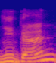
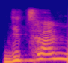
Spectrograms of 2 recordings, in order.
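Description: First: The middle consonant is a soft D sound. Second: The middle consonant is a hard T sound. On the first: The speaker calls it right. "T sert sesini ben neye dönüştürdüm? Yumuşağı olan D'ye çevirdim" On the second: The speaker calls it wrong. "T sert sesiyle bitiyor"

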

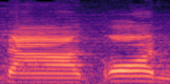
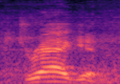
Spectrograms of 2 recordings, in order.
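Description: First: It starts with a plain 'da' without an r. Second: It starts with 'dra', with a clear r. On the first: The speaker calls it wrong. "ไม่ใช่ดาก้อนนะ" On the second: The speaker calls it right. "เราออกเสียงว่าดอรอแอดรา"

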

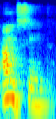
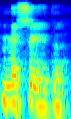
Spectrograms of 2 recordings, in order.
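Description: First: The vowel comes before the m sound. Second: The vowel comes after the m sound. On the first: The speaker calls it right. "è am sed" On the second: The speaker calls it wrong. "non è me sed"

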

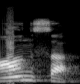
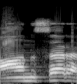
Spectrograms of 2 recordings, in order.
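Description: First: The word ends without an r sound. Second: The word ends with an r sound. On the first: The speaker calls it right. "ఇక్కడ ఆర్ silent" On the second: The speaker calls it wrong. "ఆన్సర్ అనకూడదు"

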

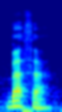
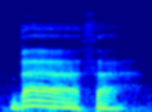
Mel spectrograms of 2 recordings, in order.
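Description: First: The vowels are short and said quickly. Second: The vowels are drawn out and long. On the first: The word has no lengthening letter. "Si no tenía el alef sería baza. Muy rápido" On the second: The word has a lengthening letter. "como hay el alef necesitamos añadir la vocal de A"

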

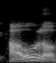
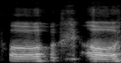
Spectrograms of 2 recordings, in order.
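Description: First: The name is run together as one word. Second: The name is said as two separate parts. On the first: The speaker calls it wrong. "I want to say Paolo" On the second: The speaker calls it right. "but no, Paul O"

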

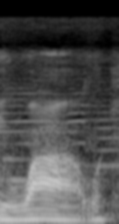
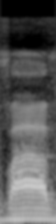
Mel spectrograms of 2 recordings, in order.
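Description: First: The word begins with a W sound. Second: The word begins with a V sound. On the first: The speaker calls it right. "the correct pronunciation for this character, historically, linguistically, would be Wav" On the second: The speaker calls it wrong. "Some people call it Vav or pronounce it Vav"

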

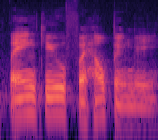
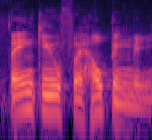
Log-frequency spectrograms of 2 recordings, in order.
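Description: Both takes have the same delivery.

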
